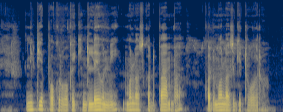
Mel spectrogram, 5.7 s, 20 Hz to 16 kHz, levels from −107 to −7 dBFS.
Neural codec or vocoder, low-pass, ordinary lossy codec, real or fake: none; 14.4 kHz; none; real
